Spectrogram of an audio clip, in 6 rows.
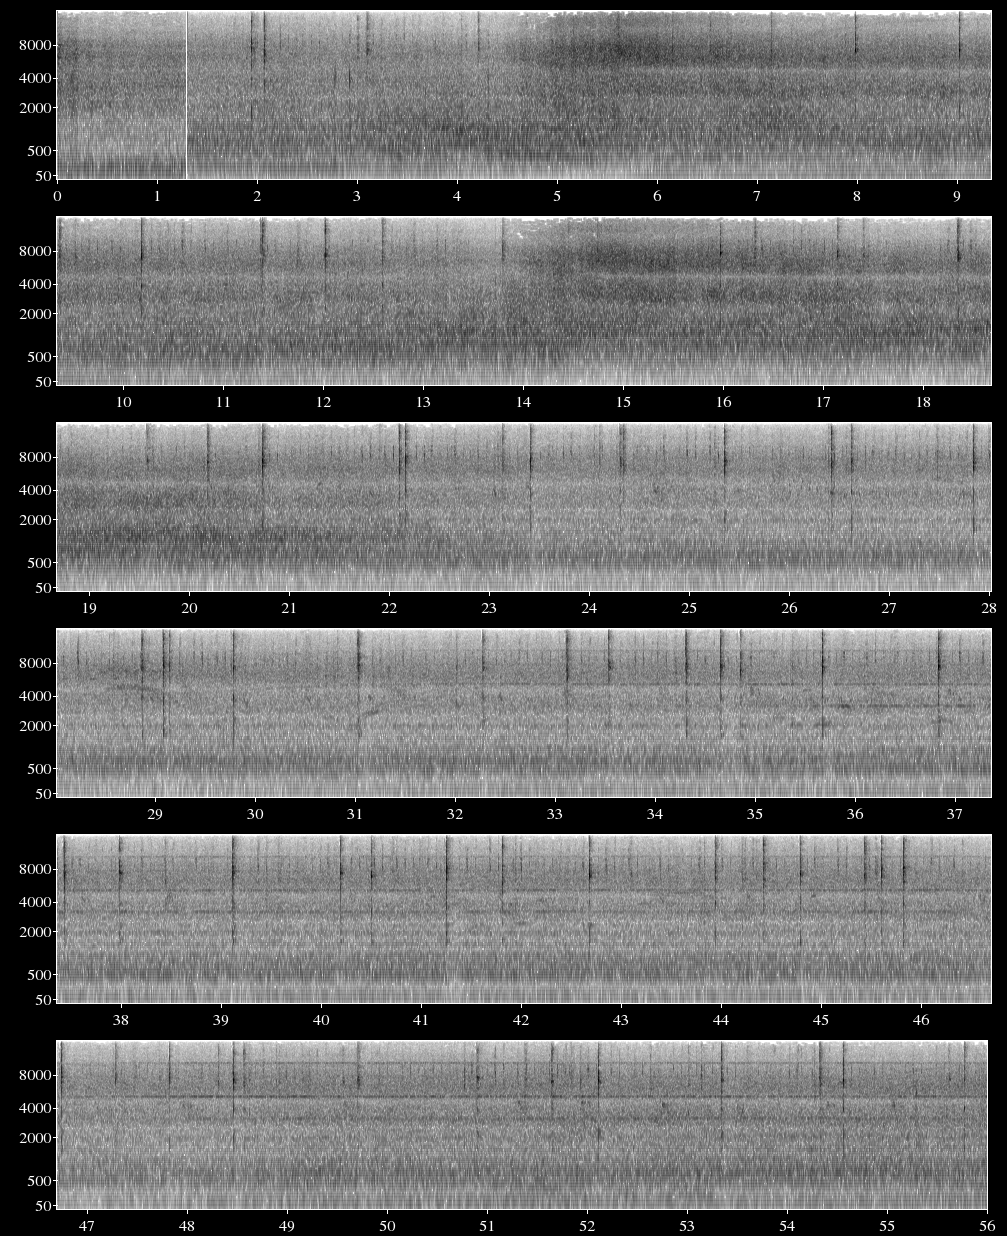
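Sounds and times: diesel locomotive rolling closer: 0.0 - 56.0
diesel locomotives idling: 0.0 - 56.0
light clicks: 21.8 - 22.4, 27.7 - 36.0.

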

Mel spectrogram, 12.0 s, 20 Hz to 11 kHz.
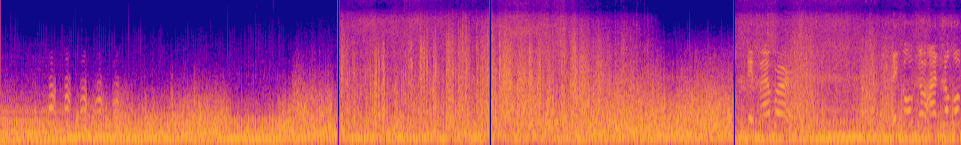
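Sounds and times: motorcycle engine running: 0.0 - 8.4, 9.2 - 12.0
wind noise on microphone: 1.3 - 12.0.

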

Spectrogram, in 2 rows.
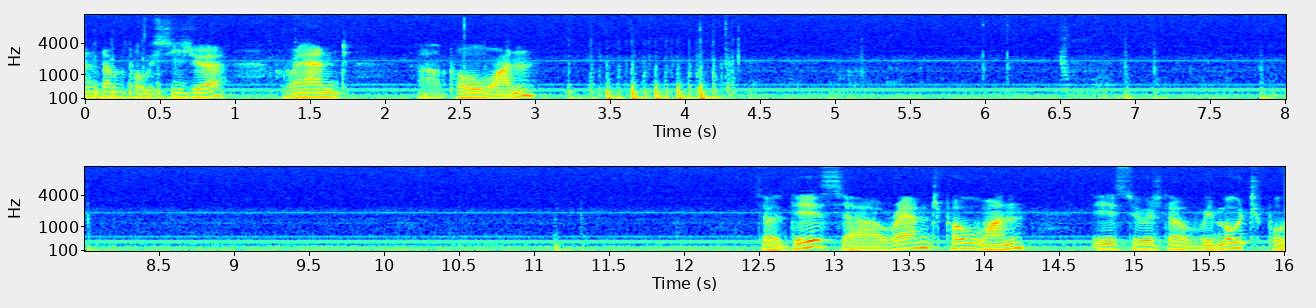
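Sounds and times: steady electrical hum: 0.0 - 16.0
computer keyboard keys clicking: 3.2 - 4.4.

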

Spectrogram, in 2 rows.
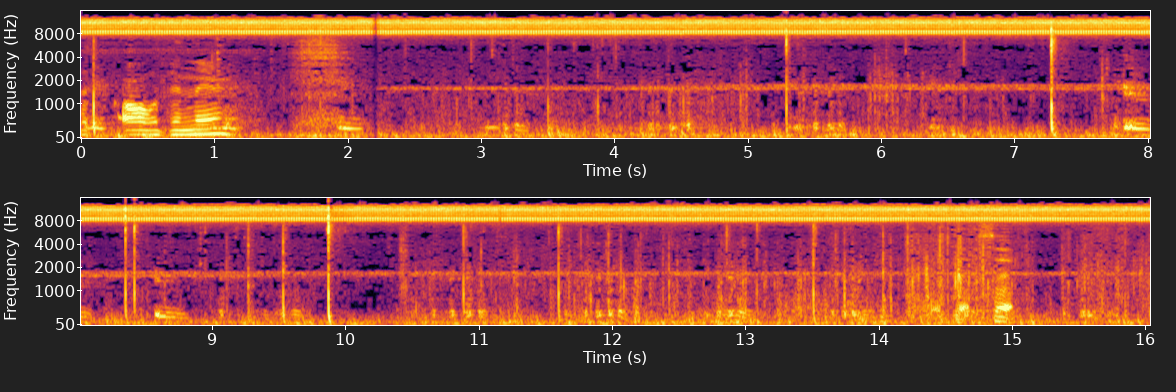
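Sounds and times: crickets trilling: 0.0 - 16.0
faint steady tone: 0.0 - 16.0
sharp clicks: 7.2 - 12.1.

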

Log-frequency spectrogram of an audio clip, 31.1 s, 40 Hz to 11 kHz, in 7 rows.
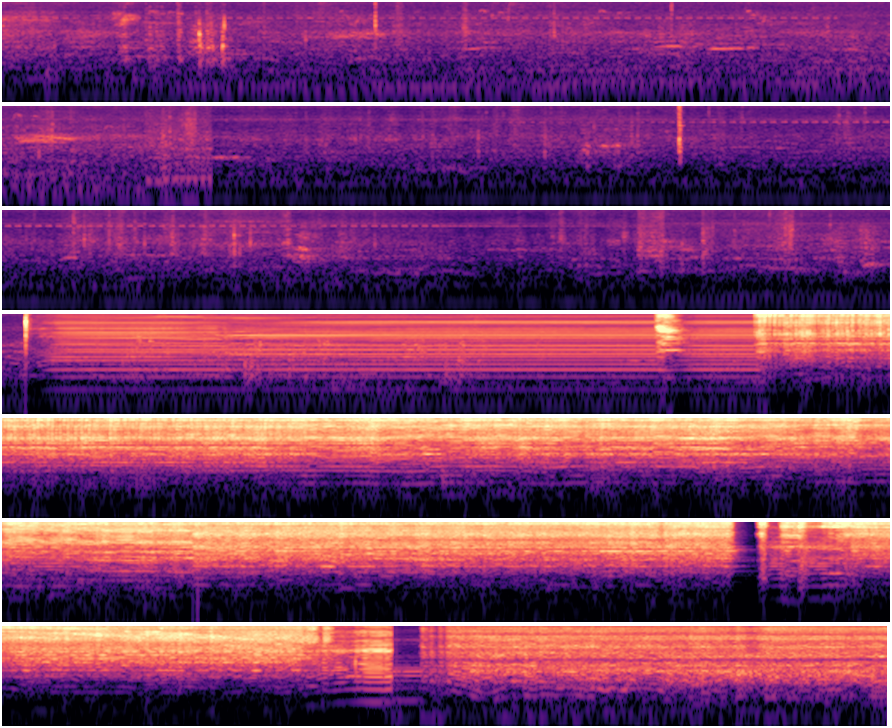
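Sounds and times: rotary tool motor whining: 13.4 - 23.0, 23.6 - 31.0
cutting disc grinding steel: 13.4 - 31.0.

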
